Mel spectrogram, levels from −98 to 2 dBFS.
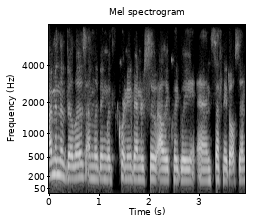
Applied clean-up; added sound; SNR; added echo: none; none; none; none.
